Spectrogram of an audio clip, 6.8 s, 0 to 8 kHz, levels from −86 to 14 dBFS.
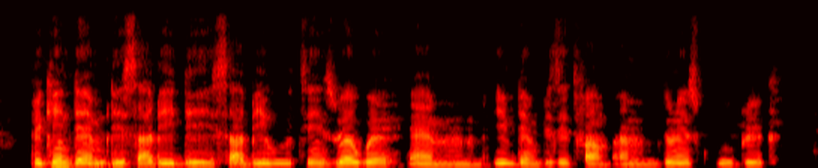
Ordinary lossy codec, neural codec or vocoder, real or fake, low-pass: none; vocoder, 22.05 kHz, 80 mel bands, WaveNeXt; fake; 7.2 kHz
